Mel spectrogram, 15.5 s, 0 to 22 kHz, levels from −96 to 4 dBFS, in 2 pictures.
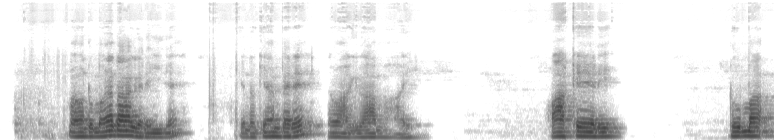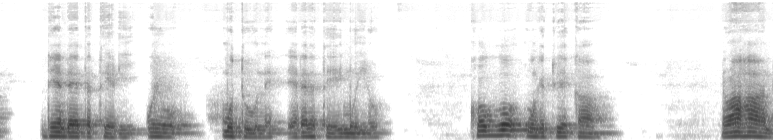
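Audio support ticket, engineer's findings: Nothing stood out on listening to the speech in this clip.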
